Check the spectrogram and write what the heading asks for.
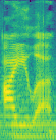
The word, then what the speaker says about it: Isla: My daughter's name is Isla, pronounced eye-la. It's not that hard.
